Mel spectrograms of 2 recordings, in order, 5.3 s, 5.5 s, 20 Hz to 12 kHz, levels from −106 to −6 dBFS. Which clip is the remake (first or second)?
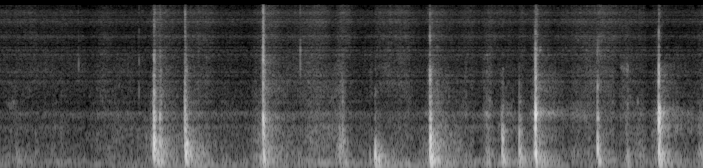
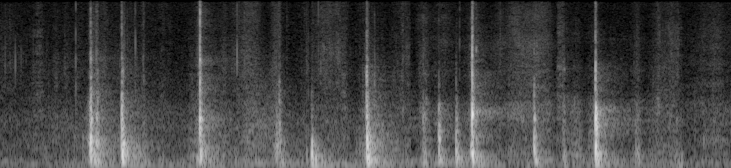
first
